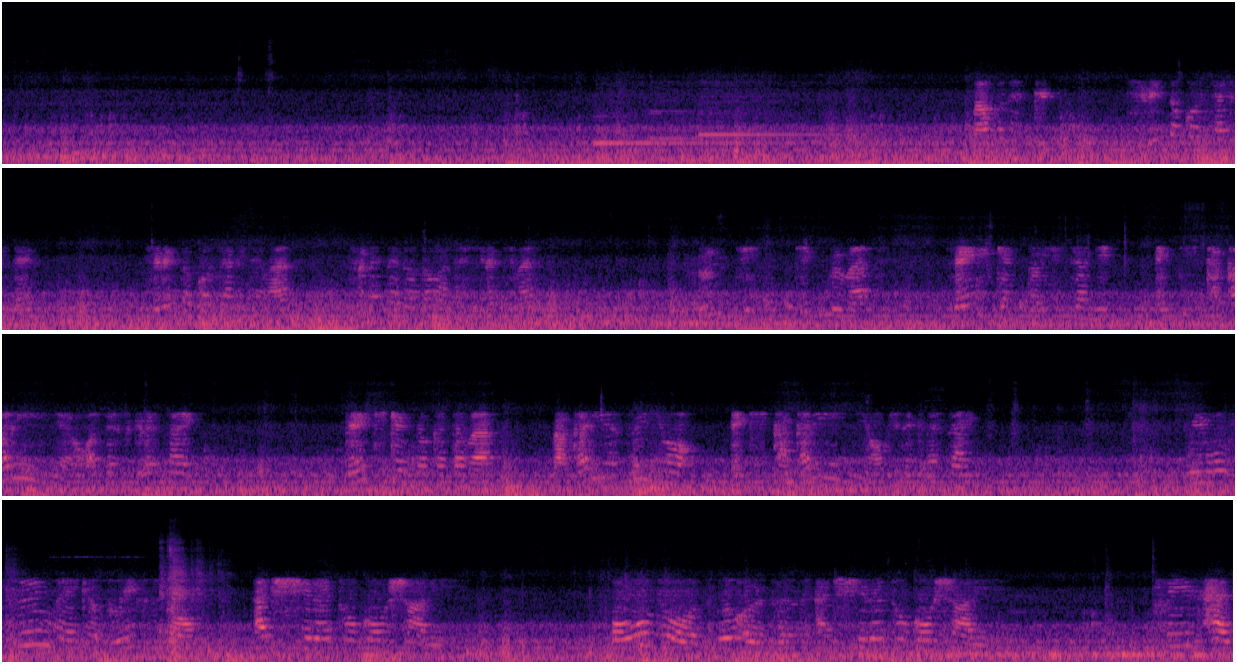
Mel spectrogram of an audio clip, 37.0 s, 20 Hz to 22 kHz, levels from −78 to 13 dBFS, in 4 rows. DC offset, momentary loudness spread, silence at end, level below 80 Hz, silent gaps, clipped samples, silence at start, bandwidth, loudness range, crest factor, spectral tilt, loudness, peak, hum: under 0.1%; 7 LU; 0 s; -38 dBFS; none; under 0.1%; 0 s; 14 kHz; 4 LU; 20 dB; -7 dB/octave; -31 LUFS; -10 dBFS; none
